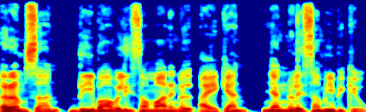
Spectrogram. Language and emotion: Malayalam, neutral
